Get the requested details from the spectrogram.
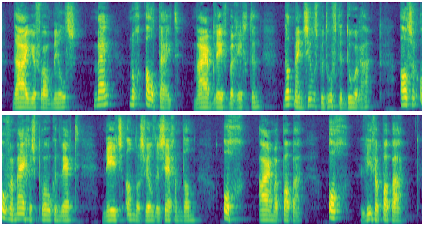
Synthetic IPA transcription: daːɹjɵfrɑwmɪlˠs | mɛj | nɔχɑlˠtɛjt | maːɹblejfbərɪχtən | dɑtmɛjnzilˠzbədruvdədʊːra | ɑlˠsɛɹowvəɹmɛjχəsprowkənʋɛɹt | nitsɑndəɹsʋɪlˠdəzɛχəndɑn | ɔχ | ʔɑɹməpɑpaː | ɔχ | livəpɑpaː

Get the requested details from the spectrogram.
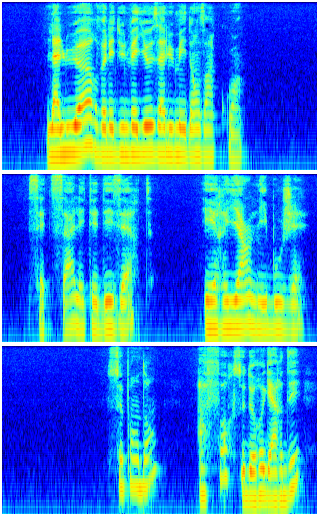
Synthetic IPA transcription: lalyœʁvənɛd̪ynvɛjøzalymed̪ɑ̃zɛ̃kwɛ̃ | sɛt̪salet̪ɛd̪ezɛʁt̪ | eʁjɛ̃nibuʒɛ | səpɑ̃d̪ɑ̃ | afɔʁsd̪əʁəɡaʁd̪e

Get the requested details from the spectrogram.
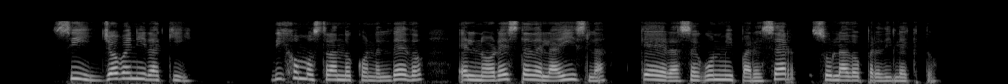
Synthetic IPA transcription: siʝo̞βe̞niɾaki | d̪ixo̞mo̞st̪ɾand̪o̞ko̞ne̞ld̪e̞ð̞o̞ | e̞lno̞ɾe̞st̪e̞ðe̞laizla | ke̞eɾase̞ɣunmipaɾe̞se̞ɾsulað̞o̞pɾe̞ðile̞kt̪o̞̰

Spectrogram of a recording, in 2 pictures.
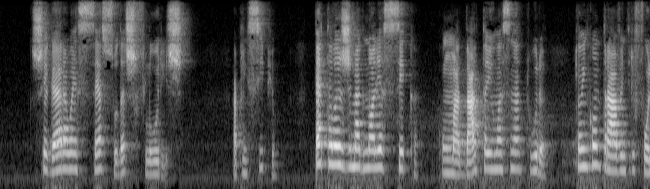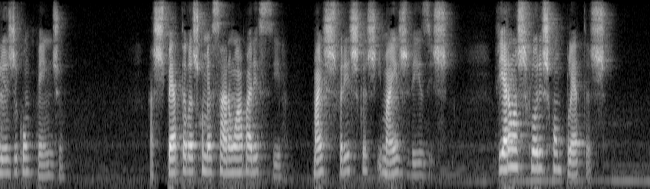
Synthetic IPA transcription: ʃeɡaɾawesɛsʊd̪ɐsfloɾɪ̰s | apɾĩsipiʊ | pɛt̪ɐlɐzd͡ʒɪmaɡnɔljɐsekɐ | kõũmɐd̪at̪ɐiũmɐasinat̪uɾɐ | kɪewẽŋkõnt̪ɾavɐẽnt̪ɾɪfoʎɐzd͡ʒɪkõmpẽɲd͡ʒiʊ | ɐ̰spɛt̪ɐlɐskomesaɾɐ̃w̃aːpaɾeseɾ | majsfɾeʃkɐsɪ̰majzvezɪʃ | viɛɾɐ̃w̃ɐsfloɾɪskõmplɛt̪ɐ̰s

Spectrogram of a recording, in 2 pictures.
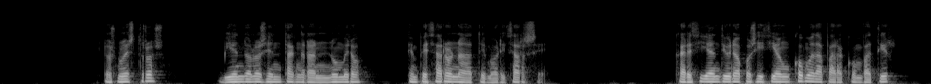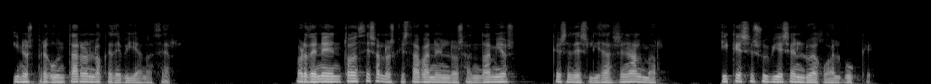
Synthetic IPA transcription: lo̞znwe̞st̪ɾo̞s | bje̞nd̪o̞lo̞se̞nt̪aŋɡɾanːũmeɾo̞ | empe̞θaɾo̞naːt̪e̞mo̞ɾiθaɾse̞̰ | kaɾe̞θiand̪eunapo̞siθjo̞ŋko̞mo̞ðapaɾako̞mbat̪iɾ | ino̞spɾe̞ɣ̞unt̪aɾo̞nlo̞ke̞ðe̞βianaθe̞ɾ | o̞ɾðe̞ne̞ːnt̪o̞nθe̞salo̞skest̪aβanenlo̞sand̪amjo̞s | ke̞se̞ðe̞zliθase̞nalmaɾ | ike̞se̞suβje̞se̞nlwe̞ɣ̞oalβuke̞

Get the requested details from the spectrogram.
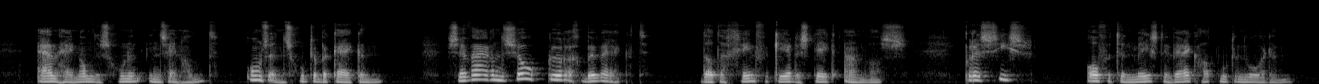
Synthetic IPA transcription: ɛnɦɛjnɑmdəsχunənɪnzɛjnɦɑnt | ɔmzəə̰nsχutəbəkɛjkən | z̥əʋaːrənzowkøːrəχbəʋɛɹkt | dɑtɛɹχejnvəɹkɪːɹdəstejka̰ːnʋɑs | prəsis | ɔfɦətənmejstəʋɛrkhɑtmutənʋɔɹdən

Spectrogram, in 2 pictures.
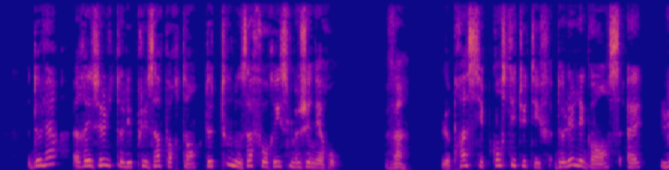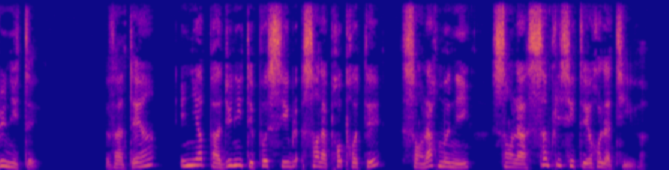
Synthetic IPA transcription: d̪əla | ʁezylt̪leplyzɛ̃pɔʁt̪ɑ̃d̪̥ət̪ʰunozafɔʁisməʒeneʁo̰ | vɛ̃ | ləpχɛ̃sipkɔ̃st̪it̪yt̪ifd̪əleleɡɑ̃sɛ | lynit̪e | vɛ̃t̪eɛ̃ | ilniapad̪ynit̪epɔsiblsɑ̃lapχɔpχət̪e | sɑ̃laʁmɔni | sɑ̃lasɛ̃plisit̪eʁəlat̪ʰḭːv

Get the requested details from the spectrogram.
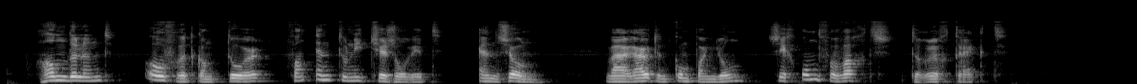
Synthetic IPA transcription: hɑndələnt | owvərɦətkɑntoːɹ | v̥ɑnɛntonit͡ʃɪzəlˠʋɪt | ɛnzown | ʋaːrœɥtənkɔmpɑɲjɔn | z̥ɪχɔnv̥əɹʋɑχtstərɵχtrɛkt

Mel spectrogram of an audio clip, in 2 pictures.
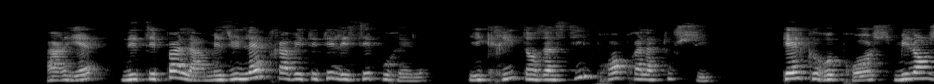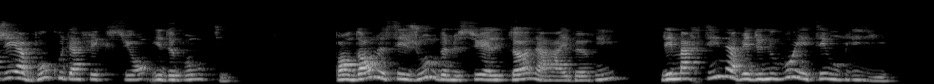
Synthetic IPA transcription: aʁjɛt̪̚ | net̪ɛpalamɛzynlɛt̪χavɛt̪et̪elɛsepuʁɛl | ekχit̪̚d̪ɑ̃zɛ̃st̪ilpχɔpχalat̪uʃe | kʲɛlkəʁəpχɔʃmelɑ̃ʒeabokud̪afɛksjɔ̃ʔed̪əbɔ̃t̪ʰe | pɑ̃d̪ɑ̃ləseʒuːʁd̪əməsjøɛlt̪ɔnaajbɛʁi | lemaʁt̪inavɛd̪ənuvoet̪eublije

